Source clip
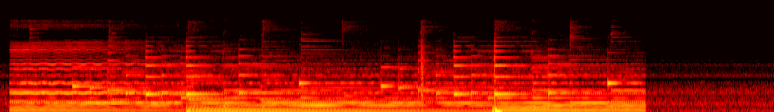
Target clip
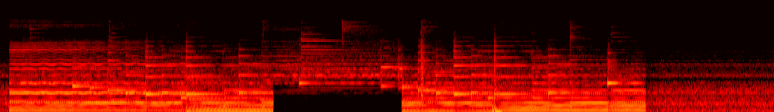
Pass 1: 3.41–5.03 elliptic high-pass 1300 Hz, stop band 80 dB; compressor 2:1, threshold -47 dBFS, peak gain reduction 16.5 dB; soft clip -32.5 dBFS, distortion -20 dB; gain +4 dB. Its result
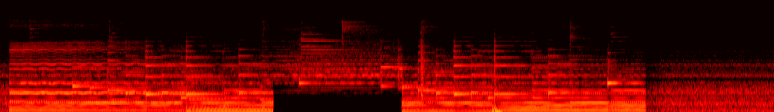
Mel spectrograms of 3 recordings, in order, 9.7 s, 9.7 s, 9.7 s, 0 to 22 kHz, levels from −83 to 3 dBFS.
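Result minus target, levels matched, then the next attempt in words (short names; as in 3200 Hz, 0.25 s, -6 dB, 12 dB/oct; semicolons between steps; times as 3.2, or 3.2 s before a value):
compressor: peak gain reduction +3 dB
3.41–5.03 elliptic high-pass 1300 Hz, stop band 80 dB; compressor 2:1, threshold -40.5 dBFS, peak gain reduction 13 dB; soft clip -32.5 dBFS, distortion -15 dB; gain +4 dB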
